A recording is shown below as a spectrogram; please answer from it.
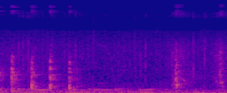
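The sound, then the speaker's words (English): Knuckles rap on the door of a house in a small Dutch town: three quick, sharp knocks, a pause, then a couple more, each crisp and hollow over a low steady background hum. “Suddenly, he stops before the door of a house and knocks.”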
